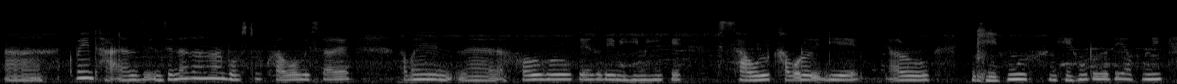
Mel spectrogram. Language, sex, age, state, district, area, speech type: Assamese, female, 45-60, Assam, Dibrugarh, rural, spontaneous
